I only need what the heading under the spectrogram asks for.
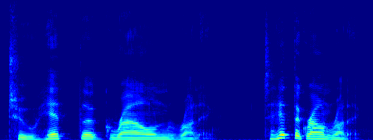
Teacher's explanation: And it sometimes happens with the t and d sounds when they come between two consonants. So that final D in the word ground, it comes between two consonants, so it elides. You don't really hear it. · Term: elision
